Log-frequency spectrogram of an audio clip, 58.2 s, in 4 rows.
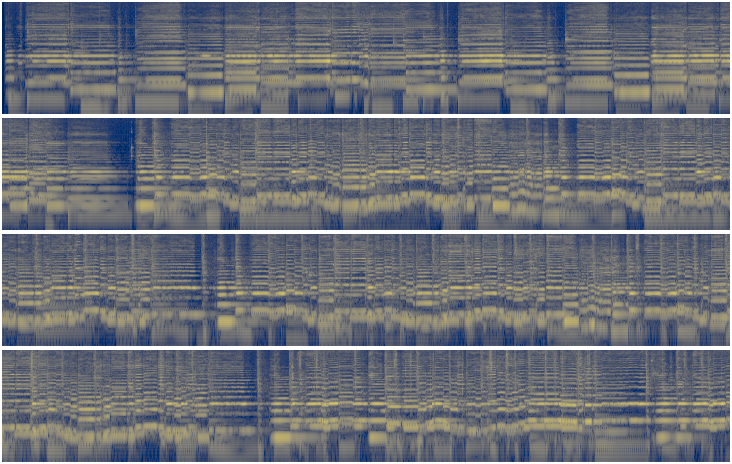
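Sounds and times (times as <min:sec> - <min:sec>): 
Swedish trio playing a polska: 0:00.0 - 0:58.2.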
